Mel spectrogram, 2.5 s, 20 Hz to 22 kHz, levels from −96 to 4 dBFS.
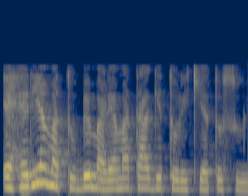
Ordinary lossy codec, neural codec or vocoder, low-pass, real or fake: none; none; 5.4 kHz; real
